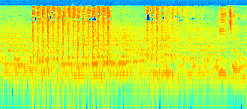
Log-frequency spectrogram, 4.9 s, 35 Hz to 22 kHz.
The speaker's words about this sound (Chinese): 1951年，剿匪的枪声还在响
